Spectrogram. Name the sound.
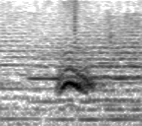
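crow cawing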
